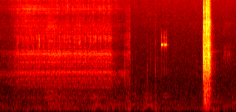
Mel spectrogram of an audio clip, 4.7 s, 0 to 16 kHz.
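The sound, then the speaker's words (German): A camera lens fitted with a Canon Power Zoom Adapter PZ-E1 zooms from 18 to 135 mm with a steady motorized whine for about two seconds, then after a couple of quick focus beeps the shutter fires with a single sharp click. “Das Geräusch fängt an mit einem Zoom von 18 auf 135 mm, gefolgt von einer Auslösung.”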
